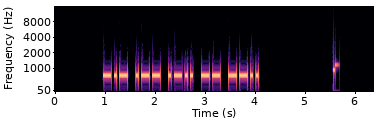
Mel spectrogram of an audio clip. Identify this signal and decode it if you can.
Morse code, heard as a keyed tone, about 22 wpm, 700 Hz. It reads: KWLMZ
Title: Code Groups - 5 Letter:Numbers - 22wpm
